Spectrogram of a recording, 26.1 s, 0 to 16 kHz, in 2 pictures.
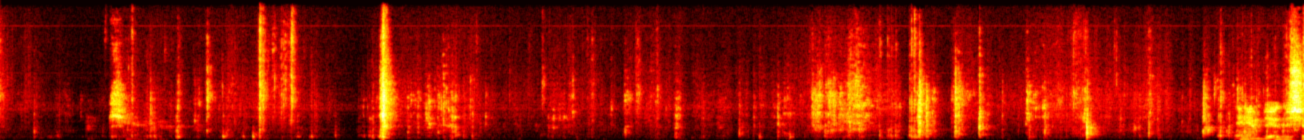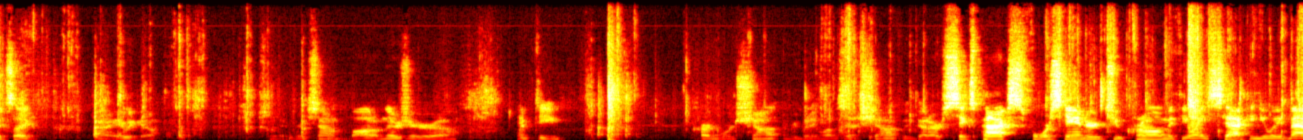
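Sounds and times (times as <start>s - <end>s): wrapping crinkling and tearing: 0.0s - 16.2s, 21.1s - 22.6s, 23.2s - 26.0s
cardboard rustling: 5.5s - 16.2s.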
